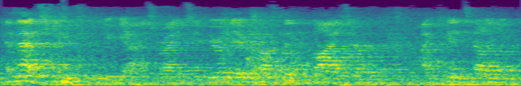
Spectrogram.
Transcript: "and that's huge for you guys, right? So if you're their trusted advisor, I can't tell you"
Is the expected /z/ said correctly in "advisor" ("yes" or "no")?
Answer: yes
